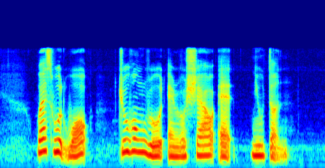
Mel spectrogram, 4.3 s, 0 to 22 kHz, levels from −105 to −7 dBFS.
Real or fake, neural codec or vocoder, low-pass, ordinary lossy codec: real; none; none; none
